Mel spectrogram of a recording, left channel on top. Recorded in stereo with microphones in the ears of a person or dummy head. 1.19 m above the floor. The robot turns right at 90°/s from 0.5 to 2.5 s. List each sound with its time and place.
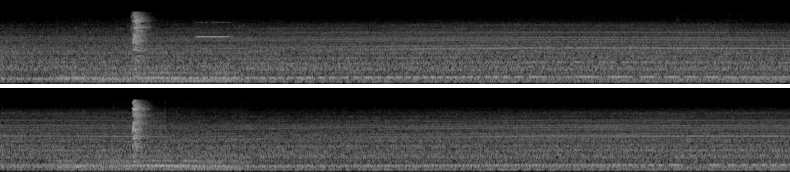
1.3 s a squeak: 40° right (ahead or behind), 0.5 m; by 1.5 s 60° right (ahead or behind), 0.5 m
